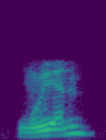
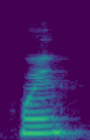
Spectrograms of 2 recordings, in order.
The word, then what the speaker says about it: Nguyen: Yeah, the N next to the G always like threw me for a loop, and it's like a W sound. It's well to say it correctly is Nguyen. Win.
